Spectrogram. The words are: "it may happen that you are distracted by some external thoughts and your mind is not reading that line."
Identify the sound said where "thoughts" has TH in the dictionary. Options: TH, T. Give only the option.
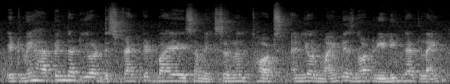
T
